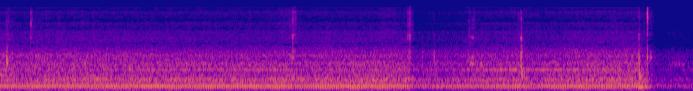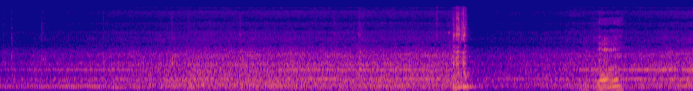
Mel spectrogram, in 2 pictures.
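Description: Steady electrical or mechanical hum with low steady tones, over which an EEPROM puller clicks lightly a few times as a chip is rocked out of its socket on a sewing machine's control board. The hum drops about halfway through.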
